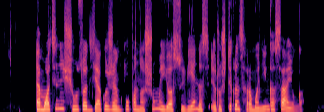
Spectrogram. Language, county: Lithuanian, Kaunas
